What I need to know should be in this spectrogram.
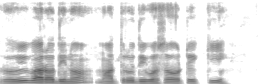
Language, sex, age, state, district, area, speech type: Odia, male, 18-30, Odisha, Kalahandi, rural, read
